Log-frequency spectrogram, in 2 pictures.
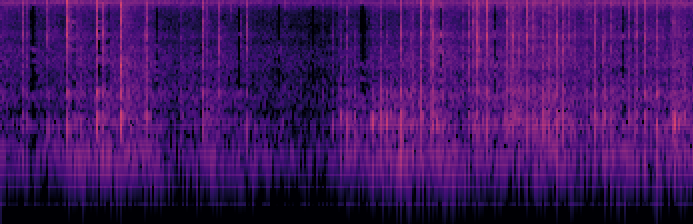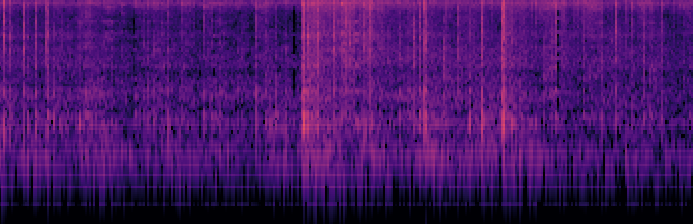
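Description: Long painted fingernails of both hands tap and scratch the pale, paper-covered hard board cover of a large square wedding photo album with a small framed photo window, held on a lap. Rapid, dry, light clicks and papery scratching run throughout, bright with almost no low end, with a few sharper taps standing out near the middle and end.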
